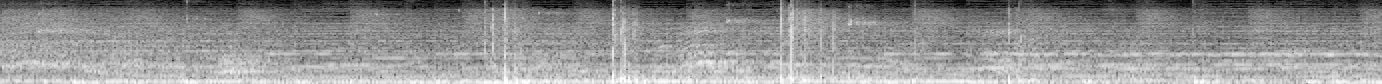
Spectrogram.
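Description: A volleyball struck by players' hands and arms during a rally: four sharp hits, in the second half, ringing in a large gym hall. Background music and voices are underneath.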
